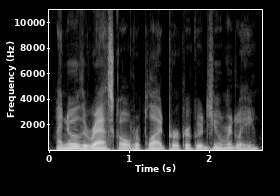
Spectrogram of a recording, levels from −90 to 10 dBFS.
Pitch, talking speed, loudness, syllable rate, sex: 125 Hz, 180 wpm, -15 LUFS, 5.7 syllables/s, male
